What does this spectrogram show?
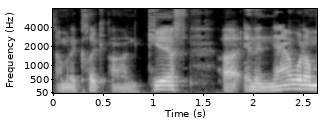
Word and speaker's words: GIF: here now you know I don't call it Geoff just because it is no gif it's an acronym standing for graphic interface format and so G hard G graphic so this is a gif now let's head over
